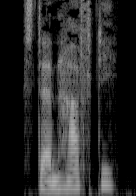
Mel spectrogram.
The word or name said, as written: standhaftig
